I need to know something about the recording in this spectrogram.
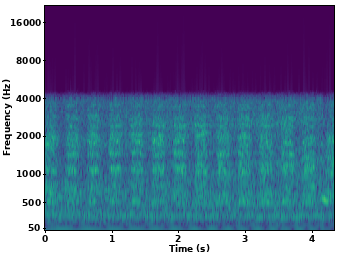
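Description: Steam-locomotive-style park train approaching, its engine running with a steady low hum under a rapid, even chugging of about four to five beats a second.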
